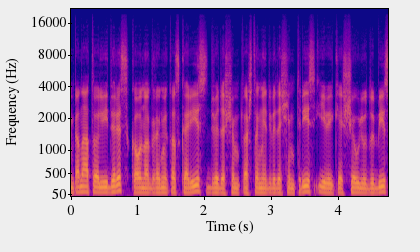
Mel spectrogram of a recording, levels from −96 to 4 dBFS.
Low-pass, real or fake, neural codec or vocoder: 19.8 kHz; fake; autoencoder, 48 kHz, 32 numbers a frame, DAC-VAE, trained on Japanese speech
